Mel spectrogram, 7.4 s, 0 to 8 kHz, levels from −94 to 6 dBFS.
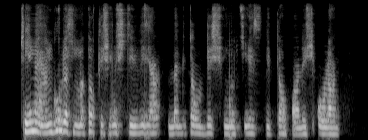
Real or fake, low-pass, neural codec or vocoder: fake; 7.2 kHz; codec, 44.1 kHz, 1.7 kbps, Pupu-Codec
